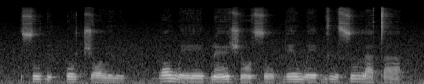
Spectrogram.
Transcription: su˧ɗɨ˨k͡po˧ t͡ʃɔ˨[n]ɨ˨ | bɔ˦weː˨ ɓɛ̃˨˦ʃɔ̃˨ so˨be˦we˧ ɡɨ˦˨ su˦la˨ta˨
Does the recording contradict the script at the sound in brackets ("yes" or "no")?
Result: yes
